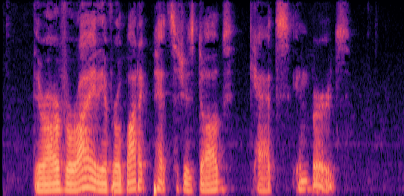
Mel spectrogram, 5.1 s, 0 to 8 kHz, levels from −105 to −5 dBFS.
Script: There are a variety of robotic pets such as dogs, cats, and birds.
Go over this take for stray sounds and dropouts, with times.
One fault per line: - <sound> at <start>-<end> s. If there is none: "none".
none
